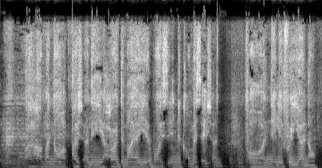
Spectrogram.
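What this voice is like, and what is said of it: Chinese-sounding accent. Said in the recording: “she spoke with a Chinese accent”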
